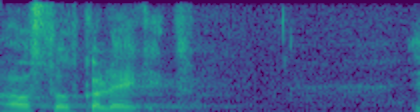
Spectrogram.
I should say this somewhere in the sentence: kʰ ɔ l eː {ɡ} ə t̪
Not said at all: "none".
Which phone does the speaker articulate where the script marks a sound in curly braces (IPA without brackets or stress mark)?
ɡ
